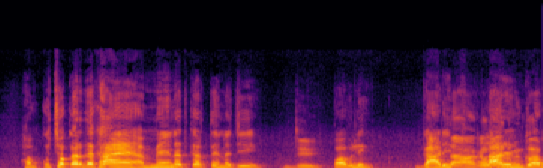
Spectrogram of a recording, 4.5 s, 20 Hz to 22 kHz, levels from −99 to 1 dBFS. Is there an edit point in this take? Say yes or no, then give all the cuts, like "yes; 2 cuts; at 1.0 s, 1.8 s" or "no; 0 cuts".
no; 0 cuts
